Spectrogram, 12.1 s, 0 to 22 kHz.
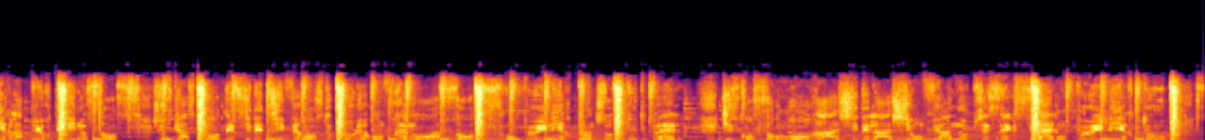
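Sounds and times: deep bass: 0.0s - 1.1s, 1.7s - 6.4s, 7.2s - 9.0s, 10.0s - 11.9s
rapping over a beat: 0.0s - 12.0s
heavy kick drum: 1.7s - 6.0s, 11.0s - 11.6s.

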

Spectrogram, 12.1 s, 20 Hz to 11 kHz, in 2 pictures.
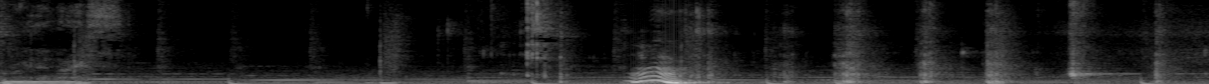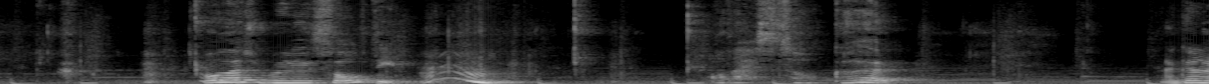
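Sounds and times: quiet background music: 0.0s - 12.0s
crunching chews on a cracker: 2.3s - 7.1s.

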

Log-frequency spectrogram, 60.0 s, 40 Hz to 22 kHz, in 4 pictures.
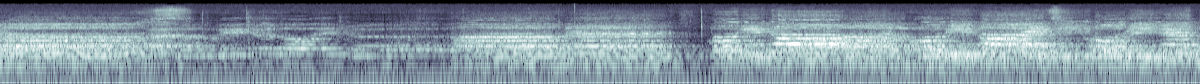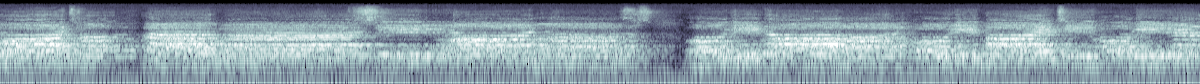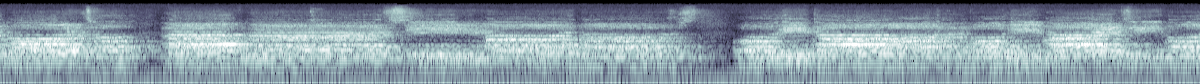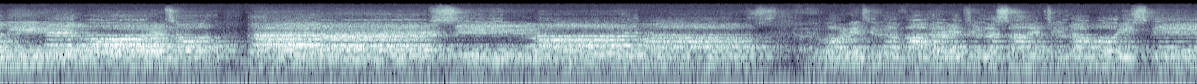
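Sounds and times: choir singing a cappella chant: 0.0s - 59.9s.

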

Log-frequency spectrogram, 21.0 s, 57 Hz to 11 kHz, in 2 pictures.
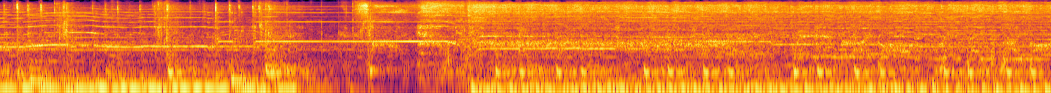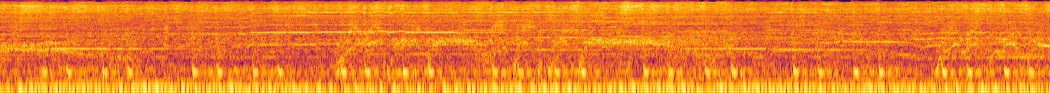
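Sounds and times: heavy metal band playing live: 0.0s - 21.0s.

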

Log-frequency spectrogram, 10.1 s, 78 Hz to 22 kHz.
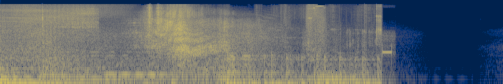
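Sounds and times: jet flyby whoosh: 2.6s - 5.0s.

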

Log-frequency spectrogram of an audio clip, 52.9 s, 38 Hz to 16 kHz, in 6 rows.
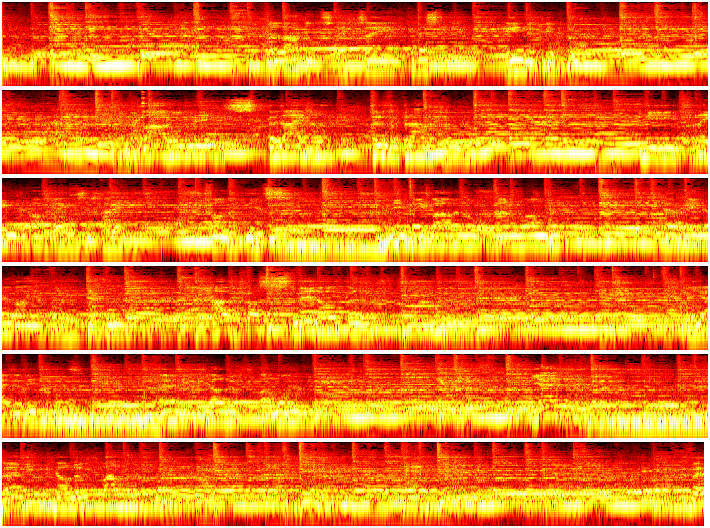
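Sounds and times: acoustic guitar strumming: 0.0s - 52.9s
electric guitar playing: 0.0s - 52.9s.

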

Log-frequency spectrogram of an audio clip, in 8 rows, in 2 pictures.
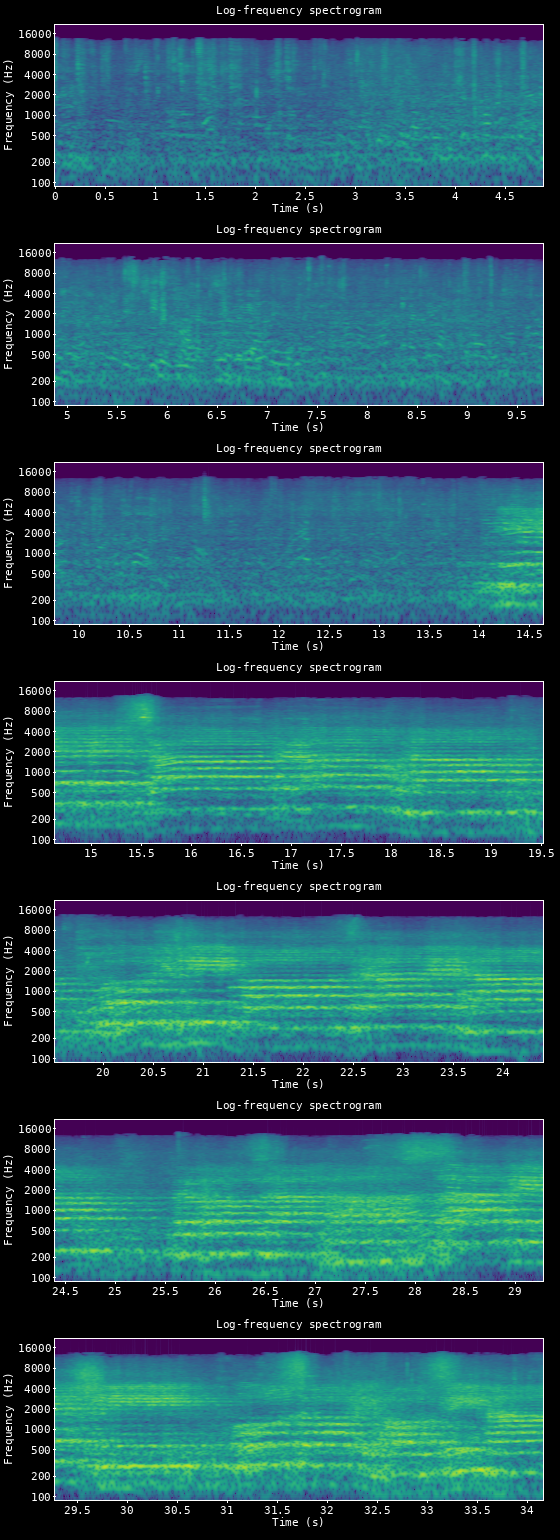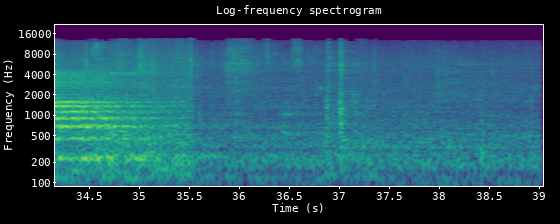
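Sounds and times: group singing a slow hymn: 13.8s - 35.6s.

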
